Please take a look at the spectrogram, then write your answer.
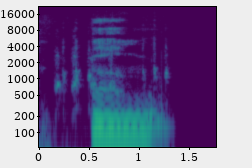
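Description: A chicken in Minecraft Stoneblock 2 gives a few short clucks and then one longer, drawn-out squawk. It is close and clear, then goes silent.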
